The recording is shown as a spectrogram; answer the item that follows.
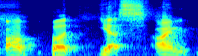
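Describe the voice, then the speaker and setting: Low-voiced young man hosting. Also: extremely slow. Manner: relaxed, loose, many fillers. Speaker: interview host. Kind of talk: casual interview chat.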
